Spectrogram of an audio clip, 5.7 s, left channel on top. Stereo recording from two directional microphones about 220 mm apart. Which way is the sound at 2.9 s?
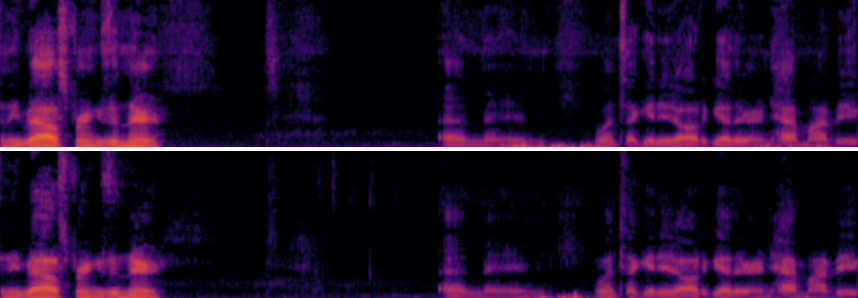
20° left (ahead or behind).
